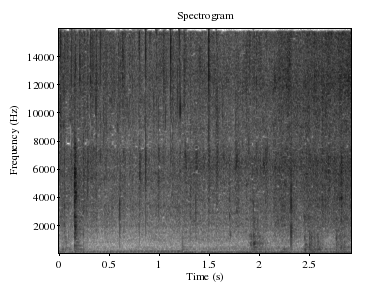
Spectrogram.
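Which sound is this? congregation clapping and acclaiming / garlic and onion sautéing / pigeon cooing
garlic and onion sautéing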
